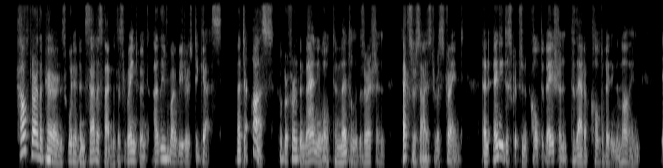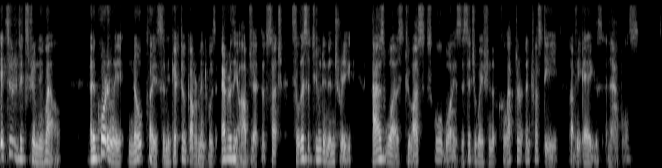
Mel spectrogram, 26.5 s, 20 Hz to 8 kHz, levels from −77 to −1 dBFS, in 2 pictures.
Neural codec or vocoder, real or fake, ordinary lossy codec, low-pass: codec, 32 kHz, 1.9 kbps, SNAC; fake; MP3, 64 kbps; 7.2 kHz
